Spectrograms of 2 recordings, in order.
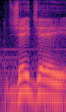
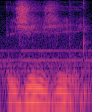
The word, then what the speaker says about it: Gigi: En français, you pronounce G like J and J like G. She may very well be JJ in America, but in France, she is Gigi.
